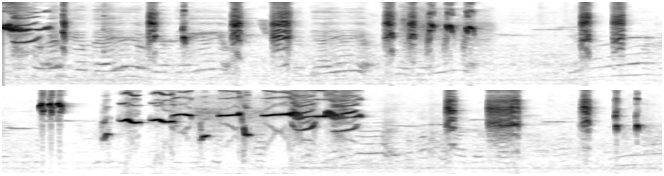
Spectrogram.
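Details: Oriental magpie-robin (kacer) singing with learned 'isian Cililin' material; a fast, varied run of sharp high chirps, harsh buzzy bursts and clear whistled notes that rise and fall, delivered in quick, irregular clusters with brief pauses.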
